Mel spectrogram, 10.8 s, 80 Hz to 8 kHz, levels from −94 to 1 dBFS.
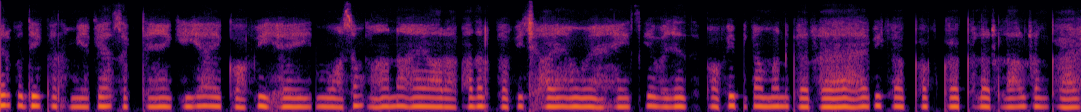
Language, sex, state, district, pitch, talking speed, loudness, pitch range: Hindi, female, Jharkhand, Sahebganj, 230 Hz, 225 wpm, -36 LUFS, 225-235 Hz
